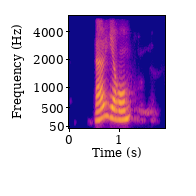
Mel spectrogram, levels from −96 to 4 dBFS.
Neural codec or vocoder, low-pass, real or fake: codec, 24 kHz, 0.9 kbps, WavTokenizer, large speech release; 5.4 kHz; fake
